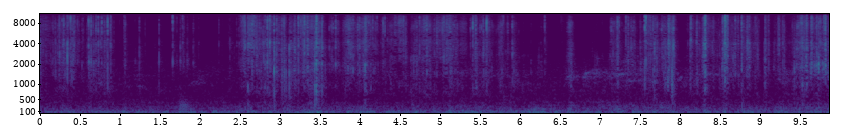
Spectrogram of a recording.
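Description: An unopened, glossy flat cardboard box of Meiji Black Chocolate is held in the hands while long nails tap and scratch its front and long side edge. The sound is a quiet, bright stream of crisp taps and rasping scratches with crinkly texture. Many short clicks are heard throughout, with a faint low hum underneath.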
